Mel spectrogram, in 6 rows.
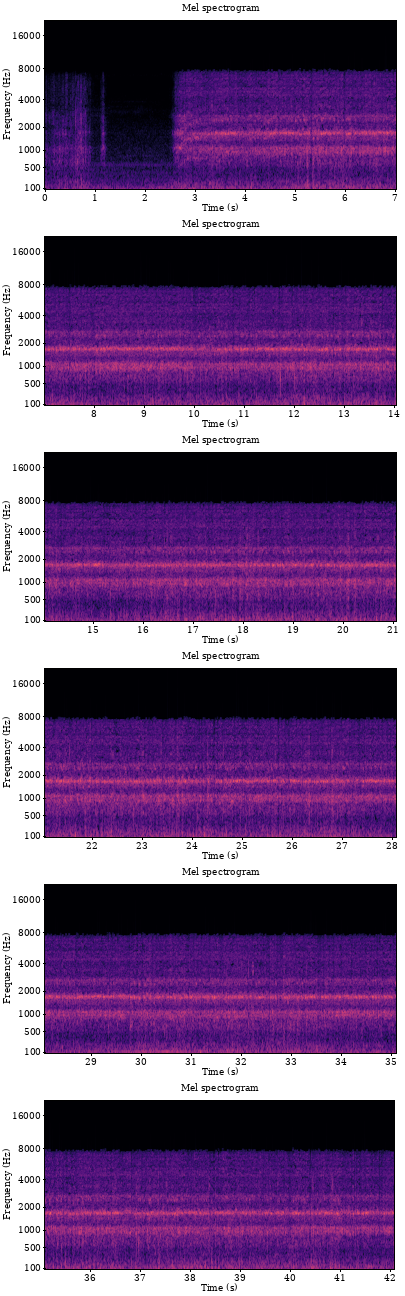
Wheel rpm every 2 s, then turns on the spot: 20, 120, 230, 230, 230, 230, 230, 230, 230, 230, 230, 230, 230, 230, 230, 230, 230, 240, 230, 230, 230.
0-2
